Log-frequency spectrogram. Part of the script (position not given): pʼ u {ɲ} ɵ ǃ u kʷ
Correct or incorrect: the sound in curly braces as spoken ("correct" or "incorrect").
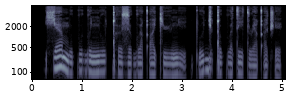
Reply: incorrect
